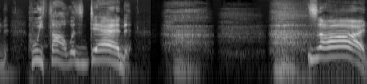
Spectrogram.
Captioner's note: breathing Heavily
